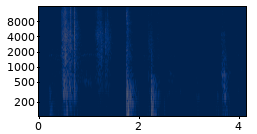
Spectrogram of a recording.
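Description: A few soft rustles and knocks of handling, with two sharp clicks about half a second apart near the middle.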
